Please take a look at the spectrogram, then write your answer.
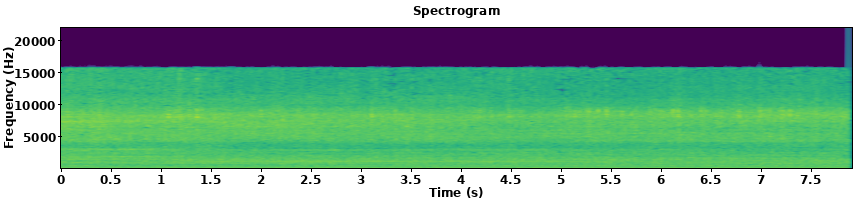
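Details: Yard Machines MTD lawn tractor, 20HP Briggs single-cylinder OHV, CVT, test ride after magneto bypass and deck repair: steady, even drone holding constant speed under load, no misses, knocks or surging; running smoothly.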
